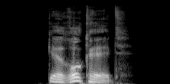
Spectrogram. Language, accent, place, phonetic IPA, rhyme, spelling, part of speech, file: German, Germany, Berlin, [ɡəˈʁʊkl̩t], -ʊkl̩t, geruckelt, verb, De-geruckelt.ogg
- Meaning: past participle of ruckeln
